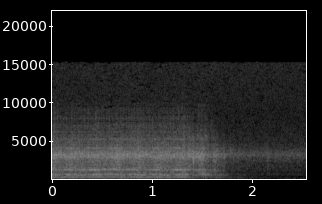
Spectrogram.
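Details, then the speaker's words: Ford 8N tractor that sat 4–5 years, in neutral: the coil has power and carb cleaner was sprayed in, but it turns over evenly for about 1.5 seconds and won't catch. No spark is suspected, most likely from the points. "I'm thinking we don't have any Spark so most likely we got problems with the points"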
